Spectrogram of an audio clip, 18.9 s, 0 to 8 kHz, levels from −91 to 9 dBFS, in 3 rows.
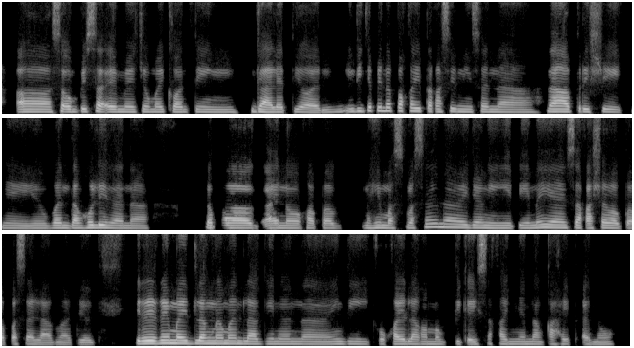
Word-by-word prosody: ah, 185 0 +4
sa - - +3
umpisa 200 +2 +2
eh 185 0 +3
medyo 185 0 -2
may 180 0 -3
konting 175 -3 -3
galit 170 -4 +3
'yon, 160 -4 +1
hindi 185 +7 -4
niya 260 - +2
pinapakita 235 -4 +1
kasi 195 +1 -1
minsan 185 -1 -3
na 165 -2 -4
naa-appreciate 195 -3 +3
niya 170 -1 -6
eh, 160 - -4
yung 160 - -6
bandang 175 0 +1
huli 195 +1 +4
na 175 -2 -1
na 160 -1 -3 0.7
kapag 175 -2 +4
ano, 165 0 +1
kapag 165 -1 -3 0.3
nahimasmasan 180 +6 -2
na, 220 -2 0
ngingiti 175 -4 -2
na 195 - 0
'yan 200 -2 +2
saka 185 -3 +2
siya 180 +3 -1
magpapasalamat, 155 -1 -4
yun. 145 -1 -5 0.4
Ire-remind 210 +1 +7
lang 205 -1 +5
naman 200 0 +2
lagi 180 0 -1
nun 175 0 -4
na 165 -1 -3
hindi 175 0 -5
ko 165 - -5
kailangan 170 -1 0
magbigay 155 0 -5
sa 175 +3 -3
kanya 165 -1 -4
ng 165 -1 -4
kahit 165 +1 -8
ano. 155 0 -6
175 Hz, 160 wpm, -25 LUFS, 165-195 Hz, 0.7 s, Ire-remind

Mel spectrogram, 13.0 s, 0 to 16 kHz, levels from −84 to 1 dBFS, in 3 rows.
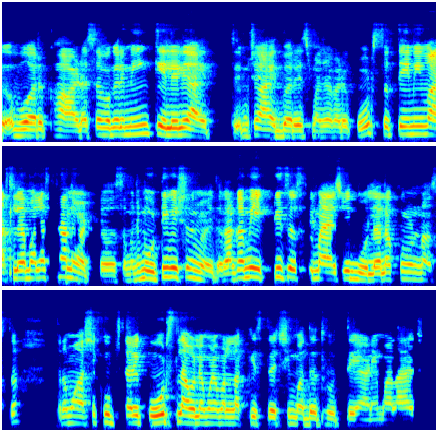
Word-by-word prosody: Work-hard 170 -3 0
असं 200 +7 -2
वगैरे 200 +1 +2
मी 215 +3 0
केलेले 195 -2 +6
आहेत. 190 - +3 0.2
त्यांचे 165 +4 -5
आहेत 175 -3 +1
बरेच 150 -1 0
माझ्याकडे 145 -1 -4
कोट्स 220 +7 -3
तर 205 - -2
ते 215 -1 +4
मी 215 0 +2
वाचल्यावर 210 0 +3
मला 215 +1 0
छान 245 0 -1
वाटतं 145 -5 -3
असं, 145 - -9
म्हणजे 170 +6 -5
मोटिव्हेशन 240 +3 +3
मिळतं 190 - -2
कारण 170 +1 +1
का 225 - +7
मी 245 +2 +6
एकटीच 240 +1 +2
असते. 225 -1 -2
माझ्याशी 200 0 +2
बोलायला 170 0 +2
कोण 195 -2 -4
नसतं. 215 +4 -8 0.4
तर 185 - -6
मग 190 0 -4
असे 185 +3 -5
खूप 210 -5 -2
सारे 200 0 +1
कोट्स 210 +3 +4
लावल्यामुळे 185 -2 +2
मला 180 -1 -2
नक्कीच 175 +1 -7
त्याची 175 +1 -3
मदत 160 -3 -5
होते 150 -1 -6
आणि 140 +1 -9
मला 145 +1 -6
छा - - -23
190 Hz, 210 wpm, -22 LUFS, 165-215 Hz, 0.4 s, का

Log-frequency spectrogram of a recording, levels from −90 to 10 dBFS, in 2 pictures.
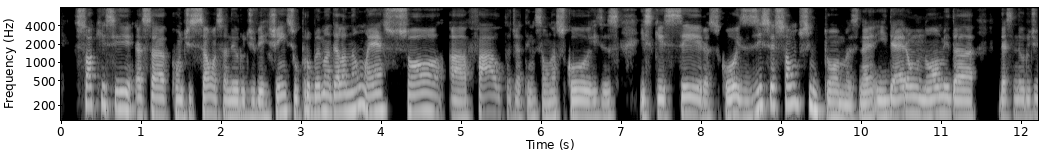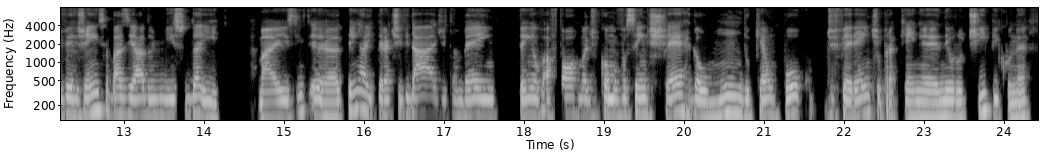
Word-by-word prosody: só 200 - 0
que 200 0 -3
se 170 -4 +2
essa 130 0 0
condição, 125 +2 +1
essa 125 -1 -2
neurodivergência, 115 +4 +1
o 120 - -9
problema 140 +2 +1
dela 145 +1 +1
não 170 +4 +3
é 150 +2 +3
só 150 -1 -1
a 115 -2 -1
falta 135 +1 -5
de 115 - -7
atenção 115 0 -4
nas 115 +2 -1
coisas, 115 -1 +1 0.3
esquecer 125 +1 +1
as 110 0 -5
coisas, 120 +1 +1
isso 195 +2 +3
é 195 - +2
só 200 +1 +1
um 210 -1 0
sintomas, 115 - +1
né. 110 +1 +1
E 120 0 +3
deram 130 +2 +1
o 130 - 0
nome 130 +3 +2
da 120 -2 +1 0.3
dessa 115 +1 -3
neurodivergência 130 +5 0
baseado 130 -1 0
nisso 125 0 -1
daí, 115 -6 0 0.5
mas 115 +1 0
en 145 - -4
eh, 115 -2 +1
tem 160 +3 -1
a 165 -3 +1
hiperatividade 130 +1 -2
também, 120 +1 -1 0.3
tem 125 +1 +1
o 125 - -3
a 120 - 0
forma 135 -2 -2
de 120 -1 -9
como 125 -1 +2
você 125 +2 0
enxerga 130 +1 +1
o 115 -1 +3
mundo, 125 +1 +1
que - - -4
é - - +2
um 125 -1 -4
pouco 135 +2 0
diferente 125 +2 -1
pra 110 -5 -3
quem 115 -1 +1
é 110 0 +4
neurotípico, 115 +2 +1
né, 110 +1 +3
125 Hz, 160 wpm, -21 LUFS, 115-135 Hz, 0.5 s, é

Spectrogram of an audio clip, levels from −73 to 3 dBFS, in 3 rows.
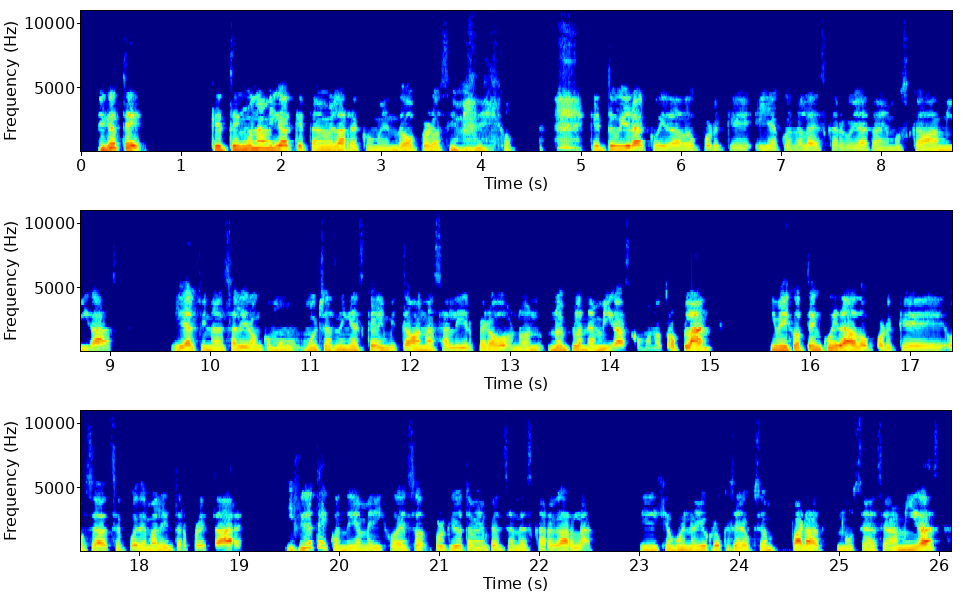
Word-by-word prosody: Fíjate 285 +2 +5 0.6
que 240 -1 +5
tengo 250 +4 +5
una 285 +1 +7
amiga 280 0 +6
que 250 -3 -1
también 215 0 -1
me - - +1
la 240 +1 +4
recomendó, 205 0 -3
pero 230 -3 -1
sí 230 +3 -3
me 250 +3 -3
dijo 245 -1 -6 0.7
que 260 -1 -1
tuviera 255 +3 +4
cuidado 235 -3 -3
porque 220 -5 -8
ella 225 +1 -6
cuando 255 +3 -8
la 225 -3 -2
descargó 195 -2 -9
ella 215 +3 -4
también 200 -3 -6
buscaba 205 +1 -3
amigas 210 +7 0 0.5
y 220 0 -2
al 210 -1 +3
final 200 -1 -3
salieron 225 +2 -1
como 245 -7 -4
muchas 210 +3 -2
niñas 235 0 0
que 250 +1 0
la - - +1
invitaban 190 +3 +1
a 225 - +1
salir, 185 -1 -3
pero 205 -4 0
no 185 +1 -3 0.2
no 220 -2 0
en 220 - 0
plan 235 +1 +1
de 235 - 0
amigas, 195 -7 +1
como 185 0 -12
en 180 - -11
otro 215 +4 -2
plan 235 +7 +7 0.6
y 230 - +1
me 230 - +5
dijo 225 -1 +3
ten 235 +3 +3
cuidado 215 -9 +5
porque, 185 -1 -3
o 190 - -4
sea, 190 -1 +1
se 200 - -9
puede 200 +2 -3
malinterpretar 195 0 0 0.4
y 245 - -6
fíjate 360 - -2
cuando 220 -2 -4
ella 240 - -2
me 240 -3 -5
dijo 205 +1 -5
eso 215 +4 -3
porque 230 -1 -3
yo 235 - 0
también 270 +1 -5
pensé 240 -3 -6
en 220 - -5
descargarla 185 -4 -2 0.4
y 225 - -5
dije: 220 0 -4
"Bueno, 240 +4 -1
yo 255 0 0
creo 275 +2 -1
que 255 - -11
sería 220 -5 0
opción 215 +2 -6
para, 215 -5 +4
no 195 +1 -5
sé, 200 - -7
hacer 195 -1 -4
amigas", 220 +8 +4
220 Hz, 200 wpm, -21 LUFS, 200-245 Hz, 0.7 s, una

